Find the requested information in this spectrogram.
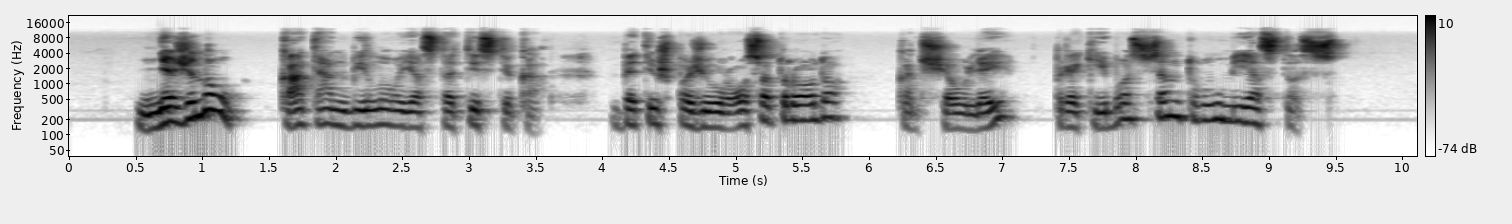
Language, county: Lithuanian, Šiauliai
